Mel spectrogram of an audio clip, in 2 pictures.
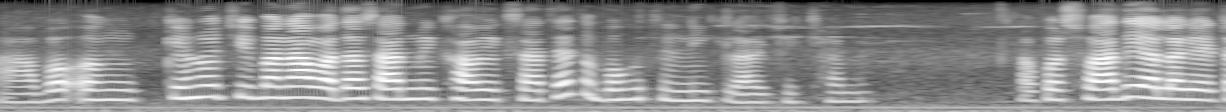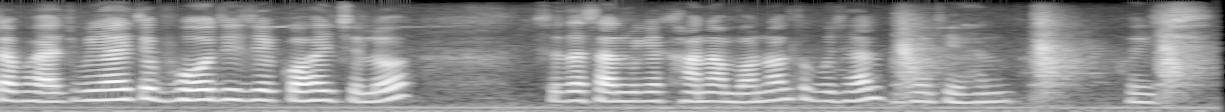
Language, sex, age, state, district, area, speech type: Maithili, female, 60+, Bihar, Madhubani, rural, spontaneous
